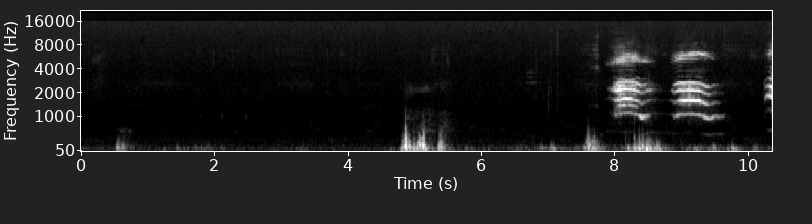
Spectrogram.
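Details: Domestic cat meowing: after soft thumps and rustling, two short, clear, harmonic meows come close together near the end, each slightly wavering, over a low muffled background of movement.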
